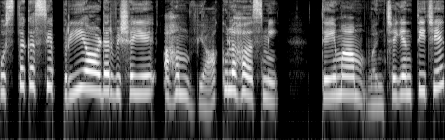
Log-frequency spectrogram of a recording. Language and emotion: Sanskrit, fearful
